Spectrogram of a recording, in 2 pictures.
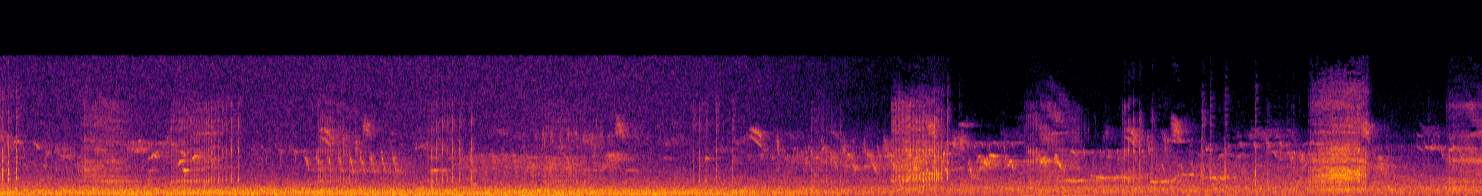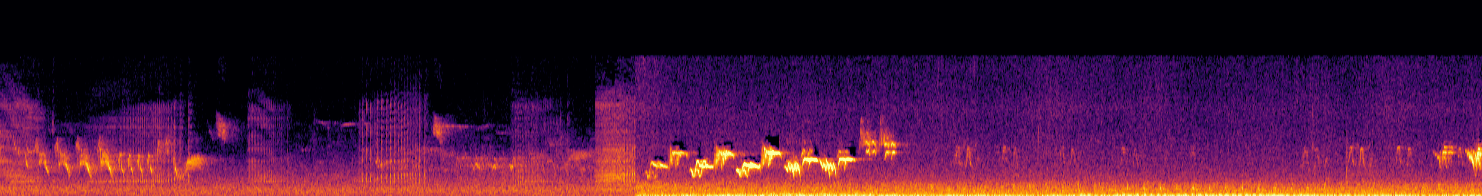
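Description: Added ambient soundtrack of small birds chirping over a steady background hiss. About two-thirds of the way through, a low steady rumble with a droning hum comes in, together with a louder run of quick bird chirps, which return near the end.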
